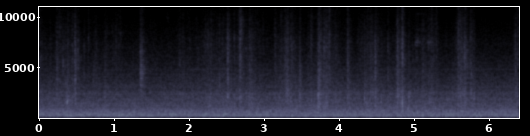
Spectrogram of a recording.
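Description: Sanyo Shinkansen train running, heard from inside the passenger cabin: a steady rolling rumble with irregular light clicks.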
